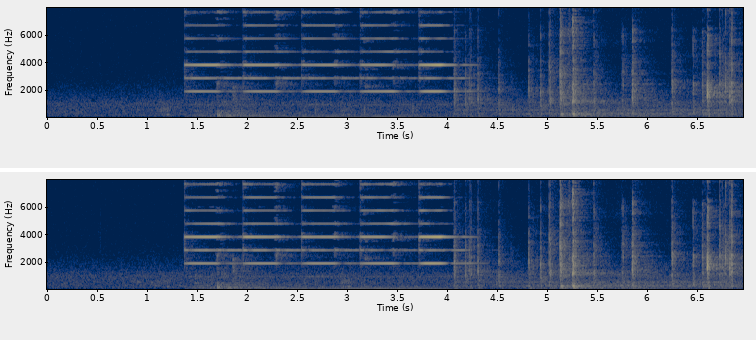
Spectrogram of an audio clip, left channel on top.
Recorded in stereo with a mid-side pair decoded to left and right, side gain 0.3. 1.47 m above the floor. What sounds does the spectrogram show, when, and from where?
1.4 s an alarm clock: 45° right, 1.7 m
4.1 s typing on a keyboard: 35° right, 0.6 m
